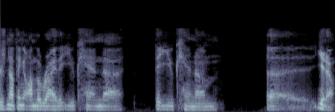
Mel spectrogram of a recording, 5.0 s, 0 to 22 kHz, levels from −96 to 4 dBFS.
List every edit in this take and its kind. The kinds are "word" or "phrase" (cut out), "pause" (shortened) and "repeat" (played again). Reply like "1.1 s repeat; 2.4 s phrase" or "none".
none

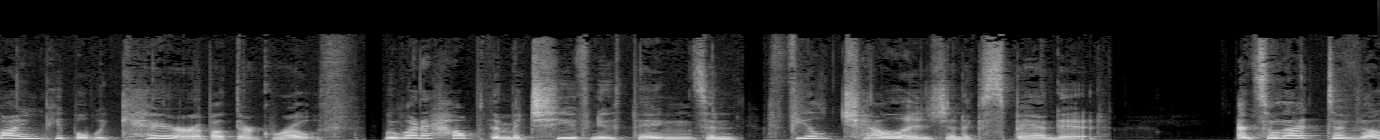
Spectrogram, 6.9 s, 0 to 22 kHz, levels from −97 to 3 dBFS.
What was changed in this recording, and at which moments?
1.9 s pause; 3.8 s pause

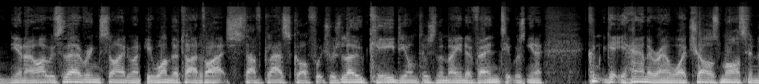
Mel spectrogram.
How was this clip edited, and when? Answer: 1.4 s word; 2.0 s word; 3.4 s word; 4.2 s word; 5.2 s word; 6.0 s word

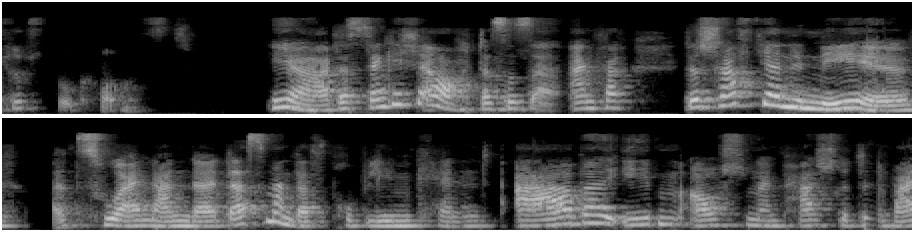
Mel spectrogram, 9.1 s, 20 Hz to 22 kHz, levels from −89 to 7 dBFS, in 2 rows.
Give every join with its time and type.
none

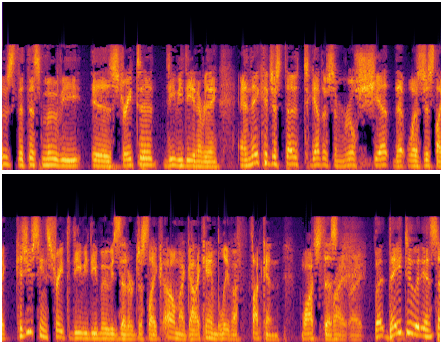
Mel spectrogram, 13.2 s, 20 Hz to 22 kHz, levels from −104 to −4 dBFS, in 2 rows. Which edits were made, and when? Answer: 1.3 s pause; 12.1 s pause

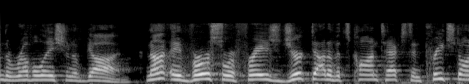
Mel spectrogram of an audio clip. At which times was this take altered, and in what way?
1.4 s pause

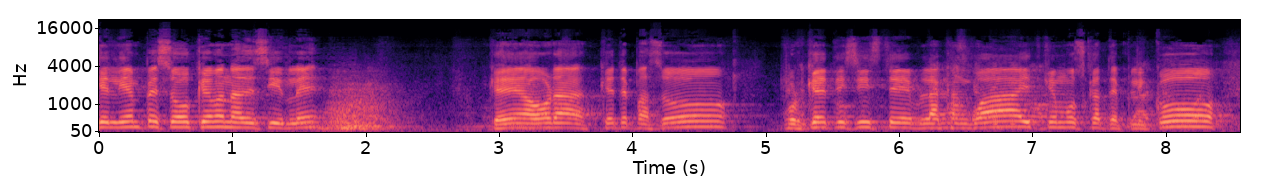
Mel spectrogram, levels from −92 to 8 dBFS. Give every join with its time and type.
none

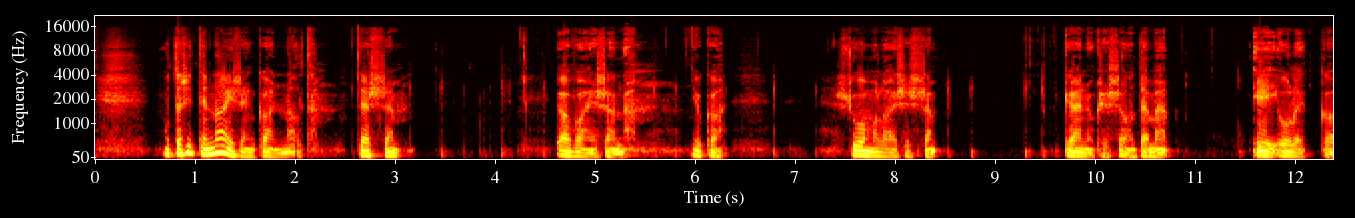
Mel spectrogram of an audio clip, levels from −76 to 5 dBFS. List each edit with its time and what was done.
4.6 s phrase

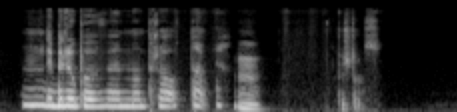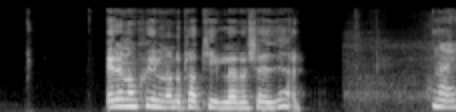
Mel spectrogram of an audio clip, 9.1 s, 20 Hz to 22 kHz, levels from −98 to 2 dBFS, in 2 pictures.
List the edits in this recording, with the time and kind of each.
6.6 s word

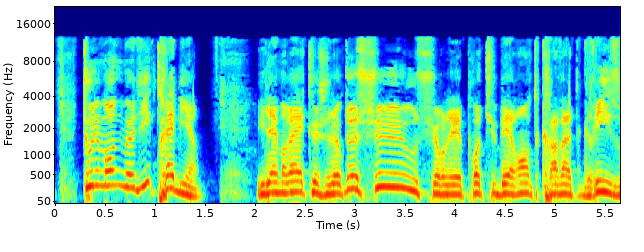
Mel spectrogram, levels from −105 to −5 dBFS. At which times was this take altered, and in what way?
1.0 s phrase; 2.9 s word

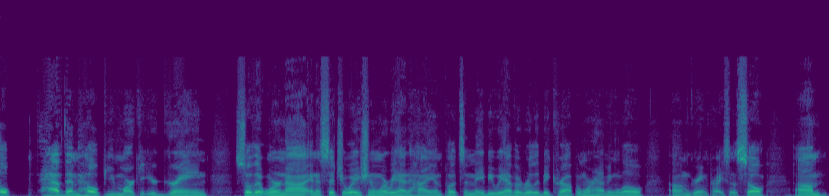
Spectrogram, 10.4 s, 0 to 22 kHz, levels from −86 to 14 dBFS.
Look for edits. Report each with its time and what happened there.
none

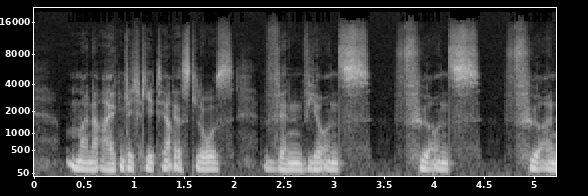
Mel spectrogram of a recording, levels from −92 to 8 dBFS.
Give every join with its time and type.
1.1 s word; 1.4 s word; 4.0 s repeat

